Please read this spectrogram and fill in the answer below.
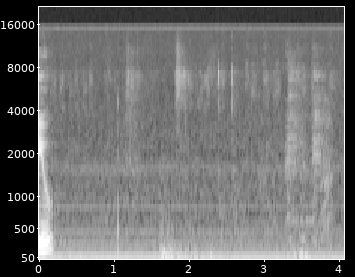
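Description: Faint scratching of a stylus writing words on an interactive display board, in a few short strokes, over a steady low electrical hum.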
